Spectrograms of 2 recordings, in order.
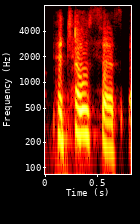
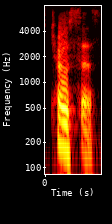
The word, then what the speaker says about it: ptosis: And by the way, the P in ptosis is silent. So it has some people that call it ptosis, but it's ptosis, like pneumonia, how the P is silent in pneumonia.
